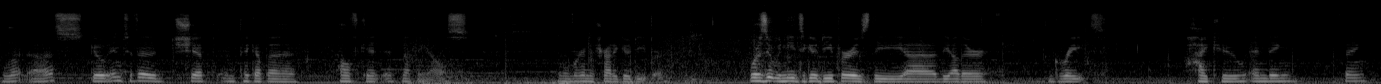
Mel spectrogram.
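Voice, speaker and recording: Mumbled speech at a moderate pace in a monotone, flat intonation, broken by long, frequent pauses, with music in the background. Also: man, medium pitch for a man. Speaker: gaming streamer. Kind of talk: casual chat. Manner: mumbling.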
